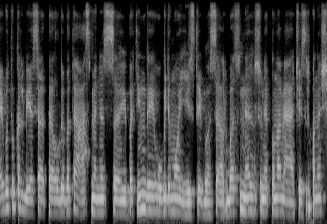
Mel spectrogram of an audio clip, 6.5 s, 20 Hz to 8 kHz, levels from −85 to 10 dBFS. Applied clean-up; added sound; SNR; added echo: neural mask model Resemble Enhance denoiser.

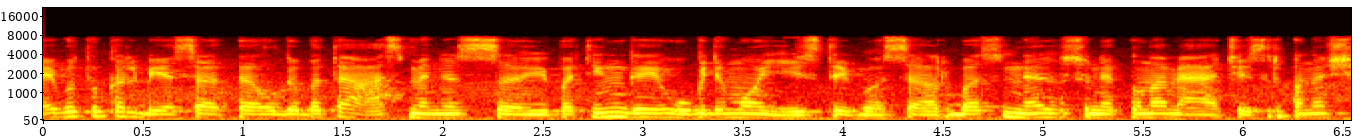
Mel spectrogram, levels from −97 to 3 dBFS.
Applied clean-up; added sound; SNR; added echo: none; Aircraft; 19 dB; none.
